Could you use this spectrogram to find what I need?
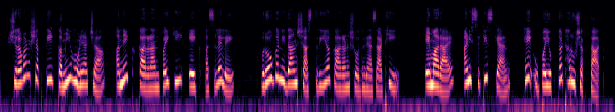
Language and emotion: Marathi, neutral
